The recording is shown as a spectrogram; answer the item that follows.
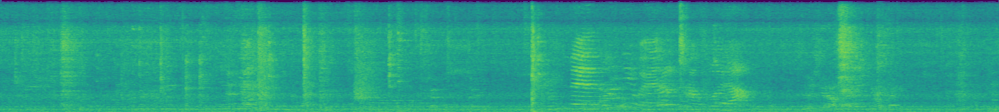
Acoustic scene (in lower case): restaurant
